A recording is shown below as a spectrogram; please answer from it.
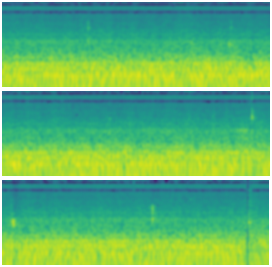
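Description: Steady whirring hum of a desktop PC's cooling fans, with the CPU and graphics card under near-full rendering load. A few faint ticks come through.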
